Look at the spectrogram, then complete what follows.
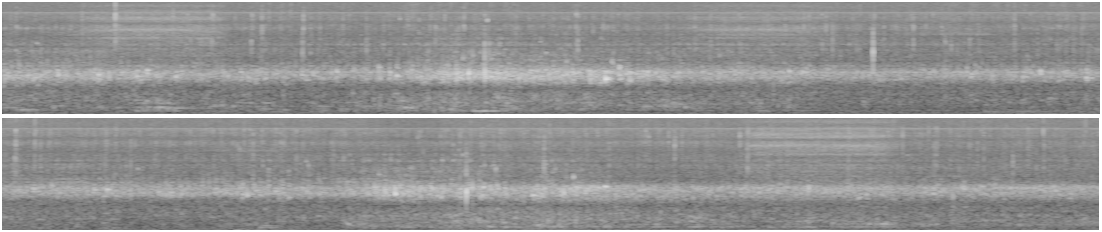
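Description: Underwater ambience picked up by a diving camera on a reef: a steady muffled watery noise with scattered faint clicks and crackles.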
